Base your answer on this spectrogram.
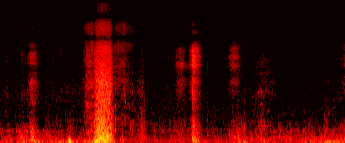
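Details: Sneezing fit, felt intense at the start, some sneezes stifled; one loud sneeze, then a smaller stifled sneeze with soft breaths and sniffs in a quiet room.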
